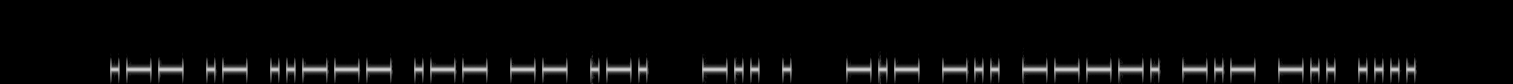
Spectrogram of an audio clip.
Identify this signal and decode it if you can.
Morse code, heard as a keyed tone, about 15 wpm, 700 Hz. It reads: WA2WMR DE KD9KDH
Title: USA Callsign DE Callsign - 6 Characters - 15wpm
